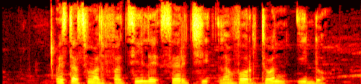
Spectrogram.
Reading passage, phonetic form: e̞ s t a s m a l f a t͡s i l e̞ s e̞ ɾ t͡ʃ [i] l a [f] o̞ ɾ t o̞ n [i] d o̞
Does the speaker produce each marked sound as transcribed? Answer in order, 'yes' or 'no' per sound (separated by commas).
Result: yes, no, yes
